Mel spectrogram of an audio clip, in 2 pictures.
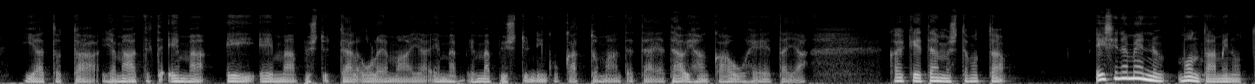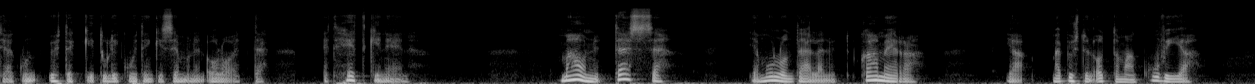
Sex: female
